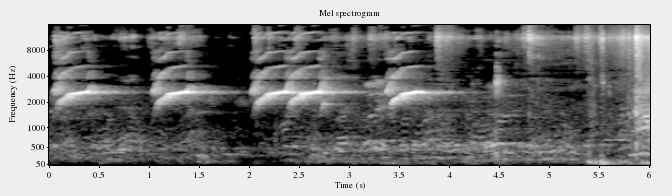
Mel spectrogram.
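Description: Background voices and shouts in an indoor sports hall, with a short, high-pitched rising chirp repeating about once a second.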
